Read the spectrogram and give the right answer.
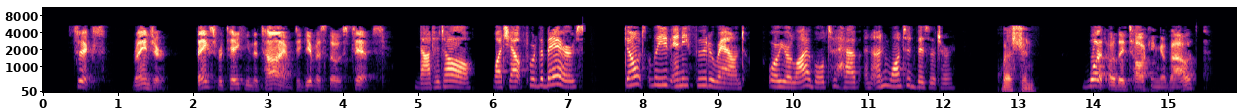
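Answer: Safety tips for camping near bears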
